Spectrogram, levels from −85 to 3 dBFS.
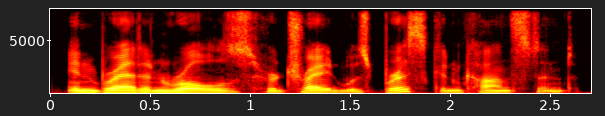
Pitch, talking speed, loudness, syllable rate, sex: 155 Hz, 220 wpm, -17 LUFS, 4.9 syllables/s, female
